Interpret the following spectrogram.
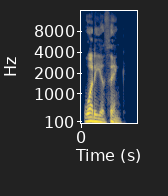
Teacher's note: The T at the end of what blends with the Y sound of U. This can be very confusing for learners because it sounds like one long word. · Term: connected speech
